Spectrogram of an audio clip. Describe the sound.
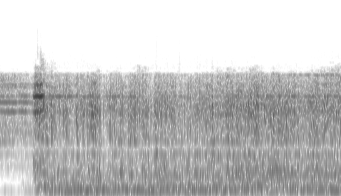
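An artillery gun fires: a sudden loud blast, then a dense, sustained roar that holds steady to the end.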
